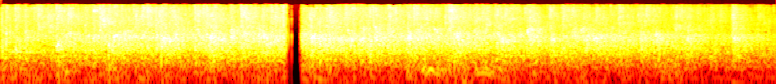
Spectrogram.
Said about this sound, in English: Okay, you did win on speed, so you can have it. Well done. All right, you also went first. So, round of applause for the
